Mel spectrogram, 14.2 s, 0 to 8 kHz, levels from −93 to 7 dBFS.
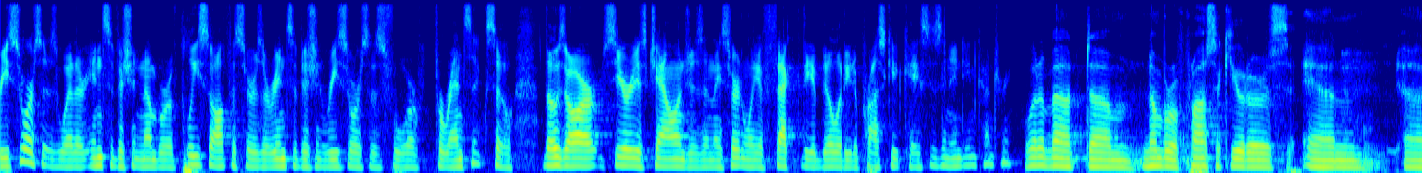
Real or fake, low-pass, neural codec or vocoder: real; 7.2 kHz; none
